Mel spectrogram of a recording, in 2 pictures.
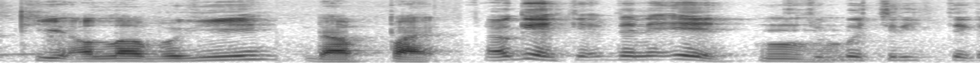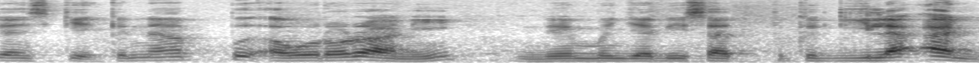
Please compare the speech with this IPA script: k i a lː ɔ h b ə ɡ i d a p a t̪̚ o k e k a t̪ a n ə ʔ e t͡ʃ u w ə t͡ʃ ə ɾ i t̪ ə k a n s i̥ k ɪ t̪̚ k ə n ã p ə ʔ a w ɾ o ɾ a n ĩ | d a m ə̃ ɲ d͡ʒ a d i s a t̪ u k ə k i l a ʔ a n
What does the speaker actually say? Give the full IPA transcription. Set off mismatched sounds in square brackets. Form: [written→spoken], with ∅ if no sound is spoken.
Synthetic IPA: k i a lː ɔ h b ə ɡ i d a p a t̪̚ o k e k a t̪ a n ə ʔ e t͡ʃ u [w→b] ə t͡ʃ ə ɾ i t̪ ə k a n s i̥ k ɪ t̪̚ k ə n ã p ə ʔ a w ɾ o ɾ a n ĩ | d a m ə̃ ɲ d͡ʒ a d i s a t̪ u k ə [k→ɡ] i l a ʔ a n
